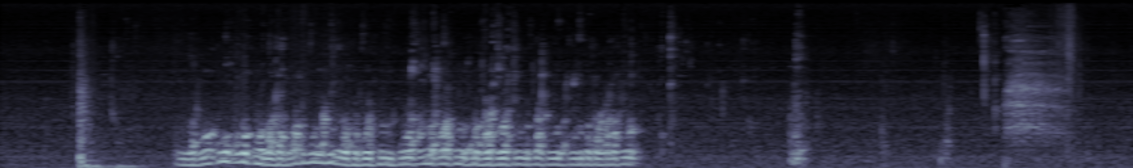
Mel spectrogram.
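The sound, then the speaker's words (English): A person gargles water for about three seconds, a steady bubbling, throaty rattle with a hum-like tone, followed by a few soft clicks and a brief breathy exhale; some of the water spills onto their shirt. “For those of you listening, I just gargled water and then some of it spilled out onto me.”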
